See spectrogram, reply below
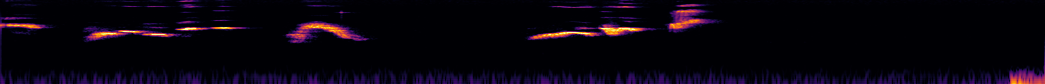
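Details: Common blackbird (Turdus merula), a house blackbird, singing fluting whistled phrases with rising and falling slurs, a pause, then another phrase ending in high twittering notes; low background rumble and a thump at the end.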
